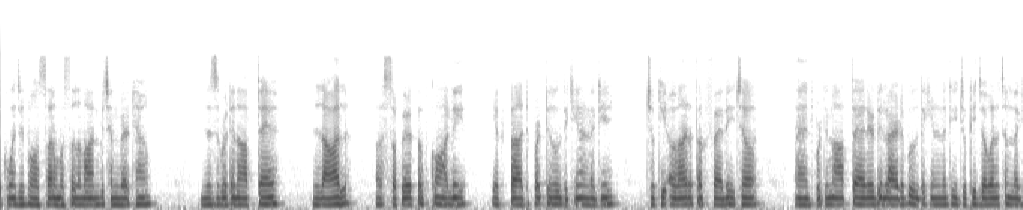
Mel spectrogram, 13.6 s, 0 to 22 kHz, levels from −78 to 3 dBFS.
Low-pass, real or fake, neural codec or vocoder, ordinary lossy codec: 7.2 kHz; fake; codec, 16 kHz, 1 kbps, FunCodec, trained on LibriTTS, 50 frames a second; none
